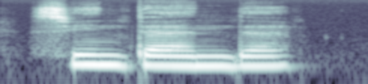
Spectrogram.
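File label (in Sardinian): "s'intende", female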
